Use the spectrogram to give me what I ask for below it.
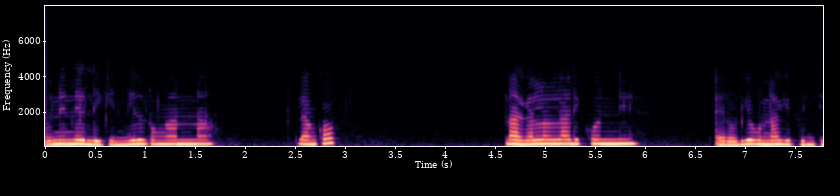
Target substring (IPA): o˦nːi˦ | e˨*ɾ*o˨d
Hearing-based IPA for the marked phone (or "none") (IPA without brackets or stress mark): ɾ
